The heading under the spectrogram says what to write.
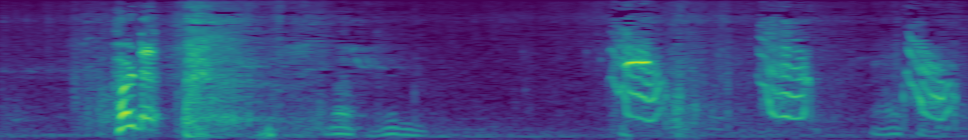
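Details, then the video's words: Grey francolin, called desi teetar or white partridge, with an indistinct noisy sound first, then three loud curved harmonic calls repeated roughly every three-quarters of a second. "Desi Teetar ki awaz"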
